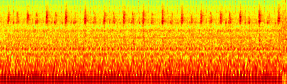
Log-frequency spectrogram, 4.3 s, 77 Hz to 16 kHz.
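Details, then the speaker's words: 1996 Grand Caravan, warm idle after fixing a vacuum leak: steady low hum with light, even ticking about three times a second; the hiss is gone, clean healthy idle. "There we are. No more hiss. Bunch of squeaking, but that's sorted."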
